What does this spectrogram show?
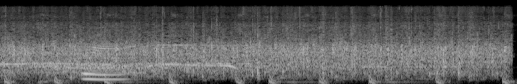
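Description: Loud, steady applause from a crowd fills the whole stretch, a dense wash of clapping with a brief whistle early on, then cuts off abruptly at the end.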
